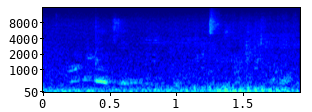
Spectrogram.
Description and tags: voces oeeuu..
Registro de paisaje sonoro para el proyecto SIAS UAN en la ciudad de santiago de cali.
registro realizado como Toma No 05-voces oeuuu plazoleta san francisco.
Registro realizado por Juan Carlos Floyd Llanos con un Iphone 6 entre las 11:30 am y 12:00m el dia 21 de noviembre de 2.019
05, Soundscape, Of, Sounds, Paisaje, oeuu, Sonoro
